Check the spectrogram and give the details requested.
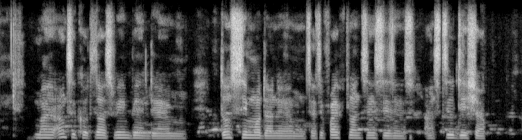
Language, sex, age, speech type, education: Nigerian Pidgin, male, 15-29, spontaneous, tertiary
